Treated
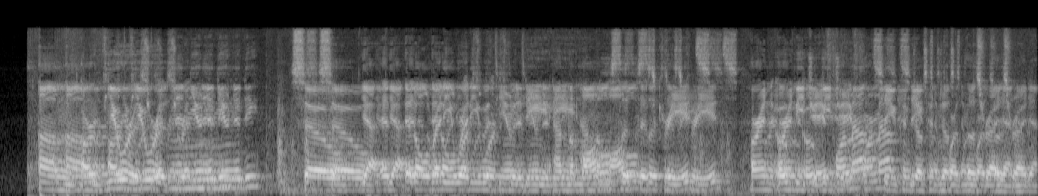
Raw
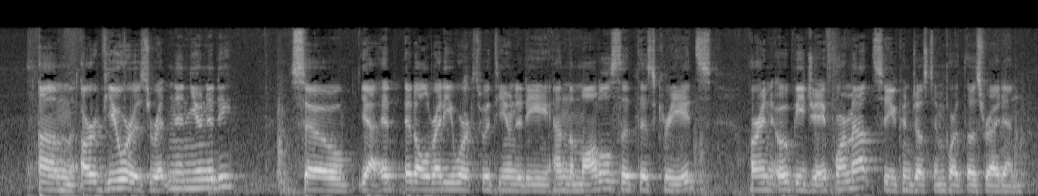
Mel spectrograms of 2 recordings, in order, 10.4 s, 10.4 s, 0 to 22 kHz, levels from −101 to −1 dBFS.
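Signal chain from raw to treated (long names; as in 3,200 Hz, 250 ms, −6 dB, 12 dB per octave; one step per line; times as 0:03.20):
noise gate with hold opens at −37 dBFS
loudspeakers that aren't time-aligned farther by 44 metres −11 dB, 92 metres −2 dB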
